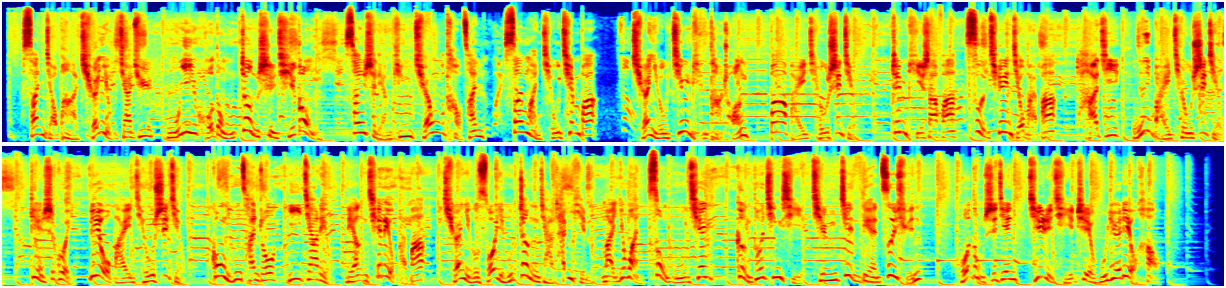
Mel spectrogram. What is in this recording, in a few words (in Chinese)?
家具促销激情大气; 全友家居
